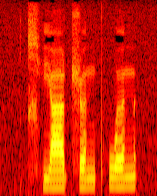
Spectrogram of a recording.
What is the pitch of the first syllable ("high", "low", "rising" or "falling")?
high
